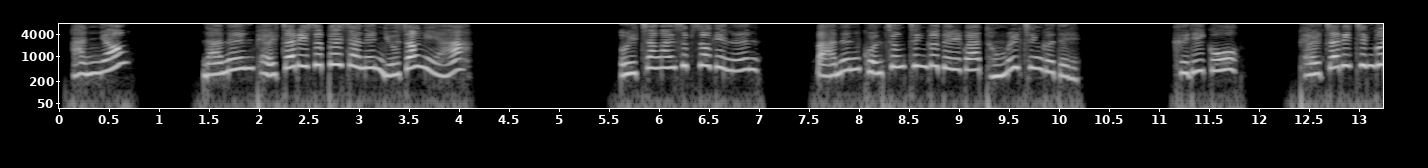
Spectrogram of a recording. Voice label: foreigner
